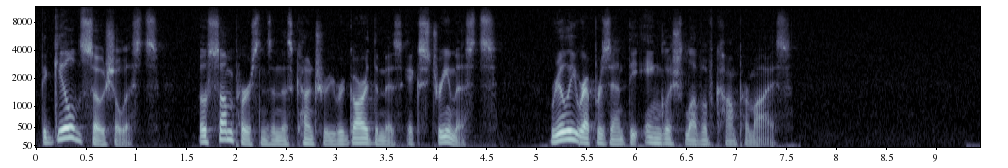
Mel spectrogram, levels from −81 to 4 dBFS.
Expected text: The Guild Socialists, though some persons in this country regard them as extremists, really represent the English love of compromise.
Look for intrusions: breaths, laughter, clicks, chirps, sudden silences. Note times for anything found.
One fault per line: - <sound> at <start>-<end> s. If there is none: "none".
none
